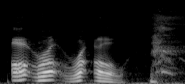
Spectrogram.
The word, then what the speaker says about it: Ororo: Rook Ororo. That's actually it's Ororo. It's like Scooby-Doo. It's phenomenal. It sounds like Scooby-Doo.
